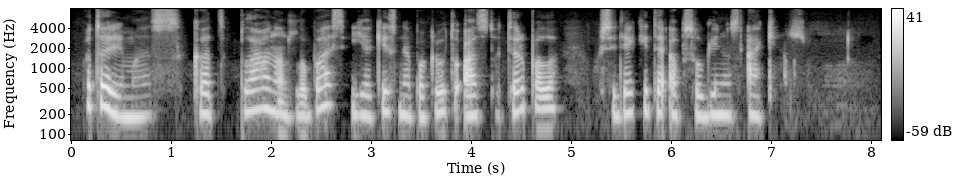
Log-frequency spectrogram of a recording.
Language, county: Lithuanian, Vilnius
